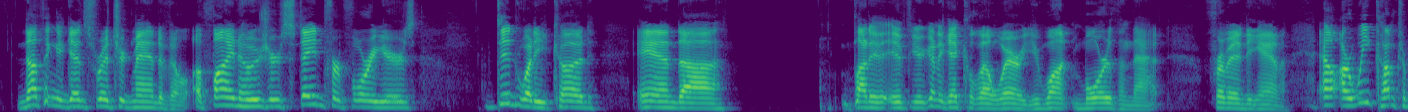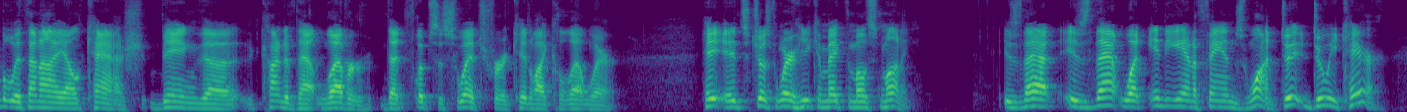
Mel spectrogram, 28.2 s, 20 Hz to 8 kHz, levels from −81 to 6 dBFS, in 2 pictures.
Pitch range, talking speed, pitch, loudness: 135-175 Hz, 160 wpm, 155 Hz, -19 LUFS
